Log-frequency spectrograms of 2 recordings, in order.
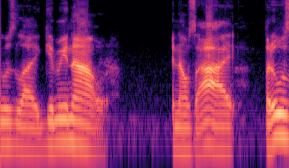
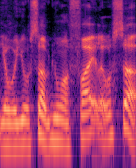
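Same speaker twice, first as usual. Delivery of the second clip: put-on playful, joking tough-kid taunting tone; 3 semitones higher than usual. Retelling how kids would joke around, imitating a playful fight challenge. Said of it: "you would joke around".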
